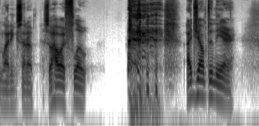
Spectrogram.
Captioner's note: laughs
